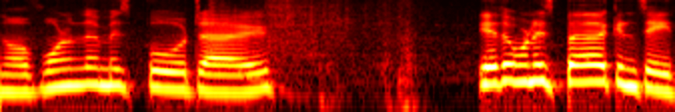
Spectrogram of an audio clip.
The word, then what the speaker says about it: Bordeaux: One of them is Bordeaux.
